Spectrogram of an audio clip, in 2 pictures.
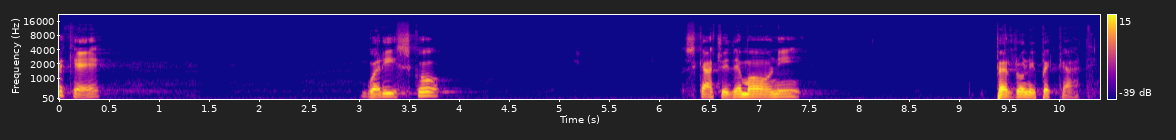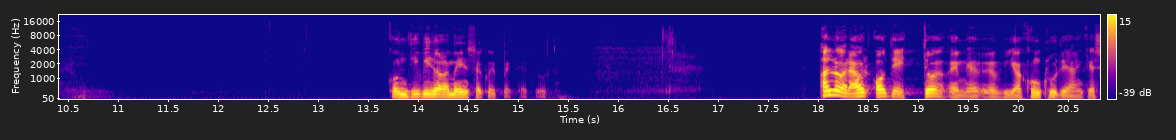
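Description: An elderly man speaks with animation into a microphone, pausing between phrases.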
